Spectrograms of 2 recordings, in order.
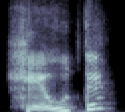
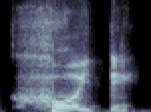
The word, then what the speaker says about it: heute: Luego tenemos la EU, que se pronuncia como una OI. Por ejemplo, heute no se lee geute, se lee heute, que significa hoy.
